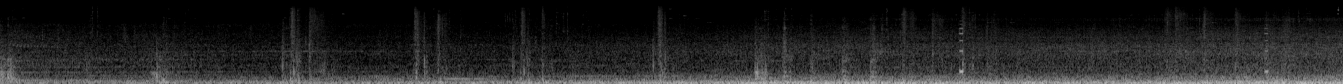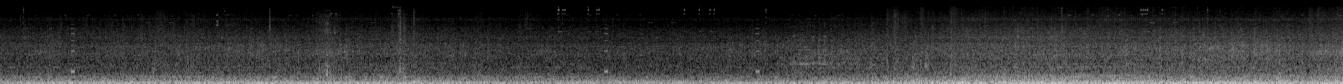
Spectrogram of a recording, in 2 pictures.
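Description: Machines hum and rumble steadily, growing louder.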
